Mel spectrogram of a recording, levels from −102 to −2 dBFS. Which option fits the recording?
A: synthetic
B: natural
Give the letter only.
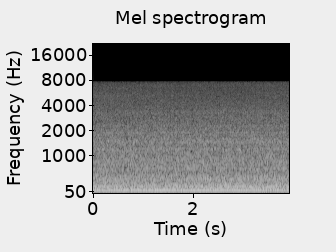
B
